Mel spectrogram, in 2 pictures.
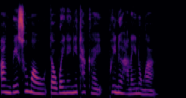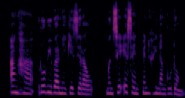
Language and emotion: Bodo, sad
